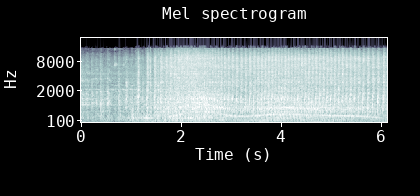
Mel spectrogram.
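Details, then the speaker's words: Flooded engine on a 2009 Chevy Silverado 3500HD at 421,000 miles clearing: held wide open and cranked on a jump pack, fast uneven cranking beats with a wavering tone until it begins to catch, after a stall and no-restart. "Okay. Wow. How did this thing get flooded?"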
